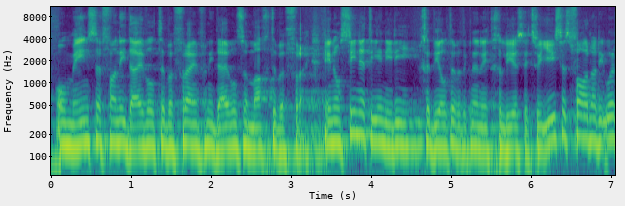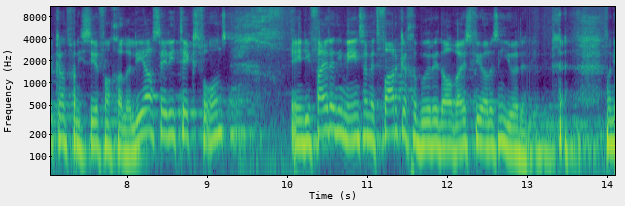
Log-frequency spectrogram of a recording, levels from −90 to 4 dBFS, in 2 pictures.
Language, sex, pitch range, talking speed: English, male, 140-195 Hz, 250 wpm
